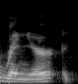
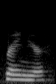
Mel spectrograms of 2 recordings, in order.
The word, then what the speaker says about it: Rainier: am here with amber renyer oh my god your name's amber renyer right rainier rainier okay whatever however i want to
